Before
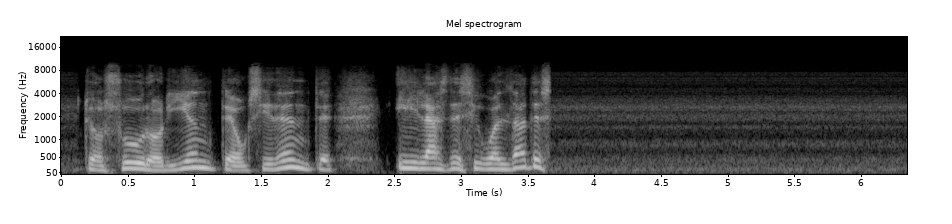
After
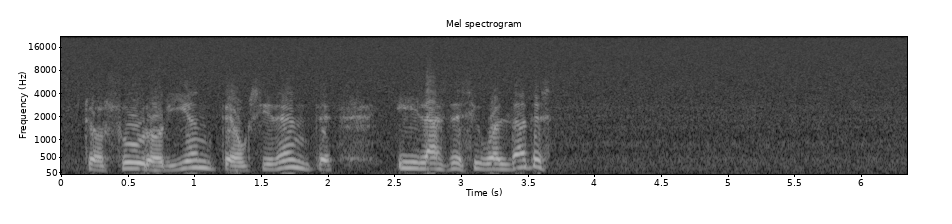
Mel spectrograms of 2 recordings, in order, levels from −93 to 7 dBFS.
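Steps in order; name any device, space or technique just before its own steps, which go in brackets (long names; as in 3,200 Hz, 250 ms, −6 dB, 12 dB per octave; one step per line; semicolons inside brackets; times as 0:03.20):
aircraft radio (band-pass filter 310–2,300 Hz; hard clipping −22.5 dBFS, distortion −10 dB; white noise bed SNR 13 dB)
level −1.5 dB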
